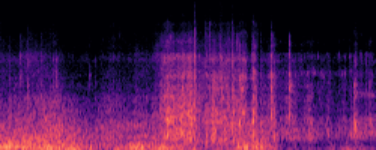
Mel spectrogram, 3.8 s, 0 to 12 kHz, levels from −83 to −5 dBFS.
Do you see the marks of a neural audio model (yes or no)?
yes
